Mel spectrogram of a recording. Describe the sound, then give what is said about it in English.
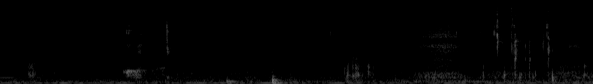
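Quiet sipping of juice from the body of a bottle: a few soft slurps and wet mouth clicks scattered over several seconds, with a small swallow in the middle and no talking. “And now I'm going to take a sip of the body.”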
